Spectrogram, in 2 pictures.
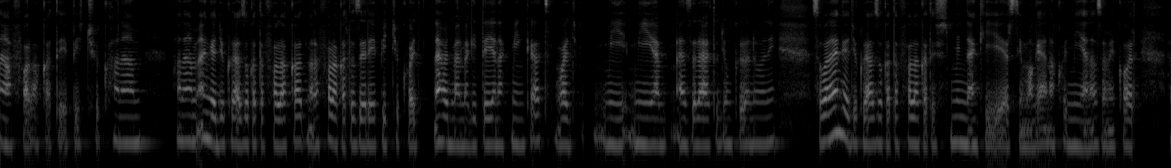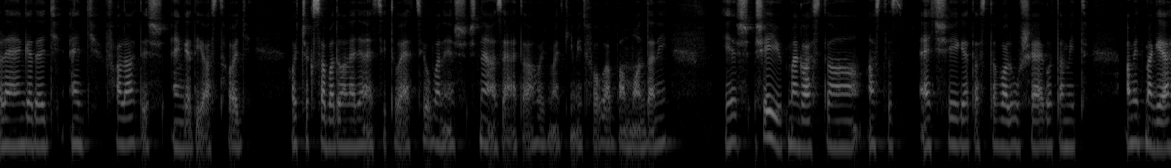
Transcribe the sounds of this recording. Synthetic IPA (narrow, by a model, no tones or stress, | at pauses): ɛɒfɒ̰lɒ̰kɒt̪ḛːpiːt͡ʃːykhɒnɛm | hɒnɛmɛŋɡɛɟːyklɛɒzo̞kɒt̪ɒfɒlɒkɒt̪mɛ̰ɾɒfɒlɒkɒt̪ɒzeːɾeːpiːcːykho̞ɟnɛɦo̞ɟmaːrmɛɡit̪eːjːɛnɛkmiŋkɛt̪vɒɟmimiɛɛzːɛlɛlt̪uɟːuŋkylø̞nylnisoːvɒlɛŋɡɛɟːyklɛɒzo̞kɒt̪ɒfɒlɒkɒt̪eːʃmind̪ɛŋkḭḛːrz̥imɒɡa̰ːnɒkho̞ɟmijɛnɒzɒmiko̞rlɛɛŋɡɛd̪ɛɟːɛɟːfɒlɒt̪eːʃɛŋɡɛd̪ḭɒ̰st̪ho̞̰ɟ | ho̞c̚t͡ʃɒksɒbɒd̪o̞nlɛɟɛnɛ̰csit̪ua̰ːt̪sijoːbɒnḛːʃeʃnɛɒ̰za̰ːlt̪ɒ̰lɦo̞ɟmɒ̰jt̪kimʔḭt̪fo̞̰ɡɒ̰bːɒ̰mːo̞̰nd̪ɒni | eːʃeʃeːjːykmɛɡɒst̪ɒɒst̪ɒz | ɛcʃeːɡɛt̪ɒst̪ɒvɒloːʃaːɡo̞t̪ɒmit̪ɒmit̪mɛɡeːl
